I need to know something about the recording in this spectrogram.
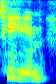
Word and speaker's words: Thiem: comments telling me that it's not pronounced Thiem, it's pronounced Thiem, which obviously I know all the Brits pronounce it that way, and most people do pronounce it that way. I heard a different pronunciation from the man himself, so that was why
